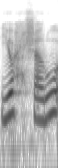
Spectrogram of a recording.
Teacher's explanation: ha is going to be from the middle of the throat. يحشروا، ra is going to be heavy, and this is going to be a four count med.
